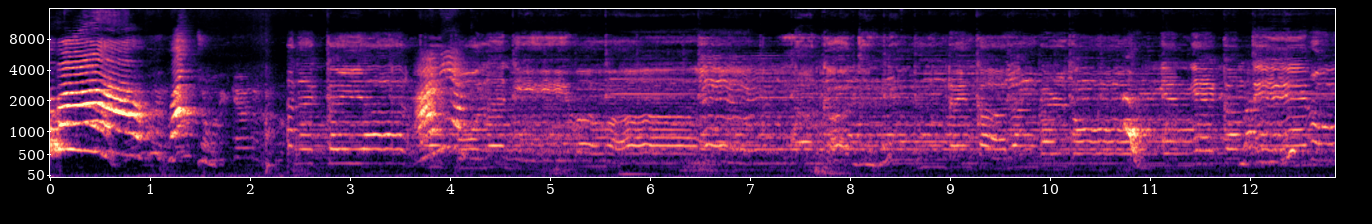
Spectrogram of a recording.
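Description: A young child's high-pitched cries during a tussle over a toy for the first second or so, then a song with singing plays steadily for the rest.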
